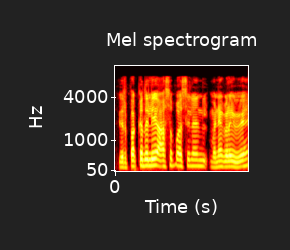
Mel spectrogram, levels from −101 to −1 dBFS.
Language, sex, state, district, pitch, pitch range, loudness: Kannada, male, Karnataka, Koppal, 180 Hz, 170-195 Hz, -16 LUFS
